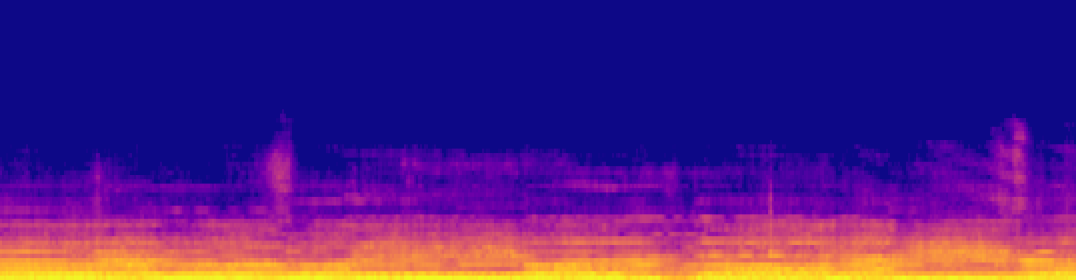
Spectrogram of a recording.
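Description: Church choir singing sustained chords over an organ, with the organ's bass note changing every second or two.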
